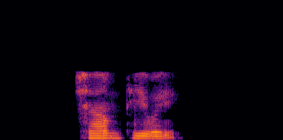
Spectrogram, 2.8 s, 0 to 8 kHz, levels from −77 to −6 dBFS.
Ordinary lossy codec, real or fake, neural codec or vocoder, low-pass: AAC, 16 kbps; real; none; 7.2 kHz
